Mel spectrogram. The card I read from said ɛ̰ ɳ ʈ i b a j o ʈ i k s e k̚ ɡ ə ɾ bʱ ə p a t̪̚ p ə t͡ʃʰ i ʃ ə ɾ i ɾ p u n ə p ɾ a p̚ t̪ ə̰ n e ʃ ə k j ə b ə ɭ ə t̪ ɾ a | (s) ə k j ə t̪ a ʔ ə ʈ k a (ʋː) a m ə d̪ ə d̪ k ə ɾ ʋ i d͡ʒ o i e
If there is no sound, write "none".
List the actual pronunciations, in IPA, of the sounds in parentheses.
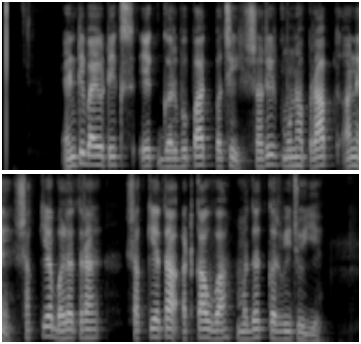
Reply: ʃ, ʋː

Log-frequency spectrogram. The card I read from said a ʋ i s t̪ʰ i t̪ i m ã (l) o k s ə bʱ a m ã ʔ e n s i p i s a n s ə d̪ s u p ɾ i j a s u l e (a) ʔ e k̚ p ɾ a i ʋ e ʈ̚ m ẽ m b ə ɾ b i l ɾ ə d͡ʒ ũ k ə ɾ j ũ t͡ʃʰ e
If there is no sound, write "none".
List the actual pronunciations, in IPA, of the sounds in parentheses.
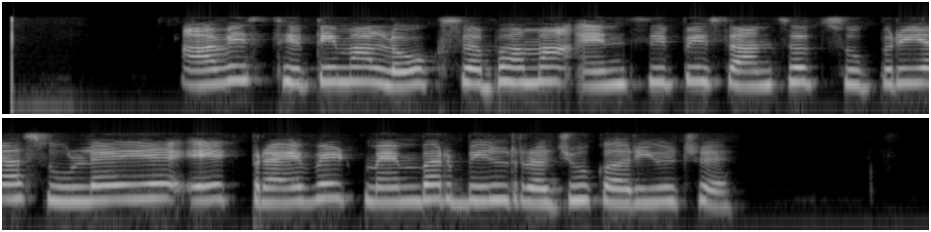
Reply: l, e

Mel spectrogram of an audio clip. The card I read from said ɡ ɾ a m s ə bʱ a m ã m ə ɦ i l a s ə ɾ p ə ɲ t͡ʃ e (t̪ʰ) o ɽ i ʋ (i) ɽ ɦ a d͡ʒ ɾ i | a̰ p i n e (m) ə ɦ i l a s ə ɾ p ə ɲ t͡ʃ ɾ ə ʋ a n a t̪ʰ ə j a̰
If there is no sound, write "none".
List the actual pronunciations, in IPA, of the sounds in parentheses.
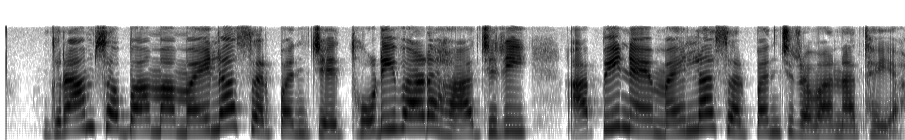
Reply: t̪ʰ, a, m

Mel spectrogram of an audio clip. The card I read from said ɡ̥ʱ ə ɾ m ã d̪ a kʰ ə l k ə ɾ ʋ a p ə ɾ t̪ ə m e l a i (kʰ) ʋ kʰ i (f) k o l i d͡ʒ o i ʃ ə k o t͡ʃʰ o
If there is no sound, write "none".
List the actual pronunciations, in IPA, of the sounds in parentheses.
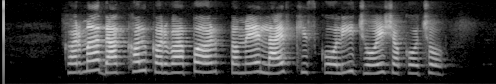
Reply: none, s

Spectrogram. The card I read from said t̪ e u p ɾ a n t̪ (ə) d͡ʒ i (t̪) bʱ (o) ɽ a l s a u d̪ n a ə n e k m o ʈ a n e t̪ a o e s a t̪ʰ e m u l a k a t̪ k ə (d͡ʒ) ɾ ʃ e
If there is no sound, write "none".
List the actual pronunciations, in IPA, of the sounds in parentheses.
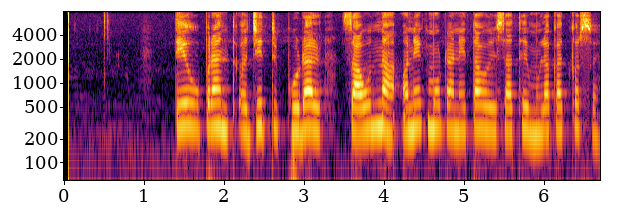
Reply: ə, t̪, o, none

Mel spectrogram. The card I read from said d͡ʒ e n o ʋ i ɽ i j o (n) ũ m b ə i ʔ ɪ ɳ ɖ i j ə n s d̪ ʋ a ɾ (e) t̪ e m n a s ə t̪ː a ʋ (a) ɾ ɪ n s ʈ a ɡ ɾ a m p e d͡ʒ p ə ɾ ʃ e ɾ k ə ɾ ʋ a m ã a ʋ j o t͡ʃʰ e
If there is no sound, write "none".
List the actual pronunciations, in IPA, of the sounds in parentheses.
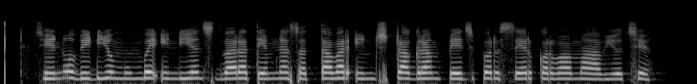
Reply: m, a, a

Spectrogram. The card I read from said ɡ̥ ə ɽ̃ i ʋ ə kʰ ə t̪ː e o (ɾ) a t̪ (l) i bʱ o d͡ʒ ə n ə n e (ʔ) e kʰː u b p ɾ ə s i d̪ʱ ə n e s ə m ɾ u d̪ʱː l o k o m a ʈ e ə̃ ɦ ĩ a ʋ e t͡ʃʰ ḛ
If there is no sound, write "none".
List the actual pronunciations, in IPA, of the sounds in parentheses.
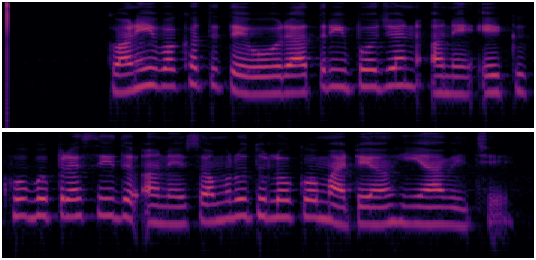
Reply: ɾ, ɾ, ʔ

